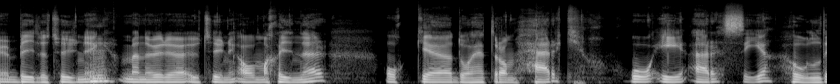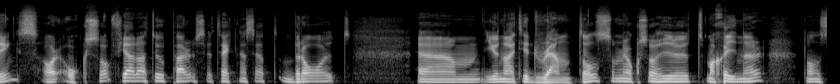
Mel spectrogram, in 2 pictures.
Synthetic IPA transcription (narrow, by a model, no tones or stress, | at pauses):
biːlʉ̟ːt̪ʰyːnɪ̰ŋmɛnːʉ̟ːæɖɛʉ̟̰ːt̪ʰyːɳɪŋa̰vmaɧiːnəɾ | ɔkːd̪ɔheːt̪ːəɖɔmhæɾk | hoːeːæɾseːhɔld̪ɪŋshaɾɔksɔfjæːɖat̪ɵphæːɾseːt̪ʰɛkːnasɛt̪bɾɑːʉ̟ːt̪ | jɵnajt̪ɪd̪ɾɛnt̪əlsɔmjɔksɔhyːɾʉ̟ːt̪maɧiːnəɾd̪̥ɔm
